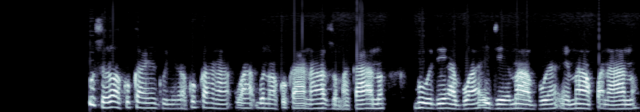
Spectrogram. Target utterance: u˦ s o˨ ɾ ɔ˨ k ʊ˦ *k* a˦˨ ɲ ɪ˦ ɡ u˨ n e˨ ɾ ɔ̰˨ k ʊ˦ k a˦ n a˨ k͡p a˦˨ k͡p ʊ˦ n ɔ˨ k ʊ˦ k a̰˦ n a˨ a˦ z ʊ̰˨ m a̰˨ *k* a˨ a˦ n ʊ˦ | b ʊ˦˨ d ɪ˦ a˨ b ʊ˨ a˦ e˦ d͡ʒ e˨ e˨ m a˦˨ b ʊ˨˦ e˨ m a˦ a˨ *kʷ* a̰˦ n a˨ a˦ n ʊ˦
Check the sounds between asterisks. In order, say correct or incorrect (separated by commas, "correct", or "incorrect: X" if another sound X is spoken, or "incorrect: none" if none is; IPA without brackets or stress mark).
correct, correct, correct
